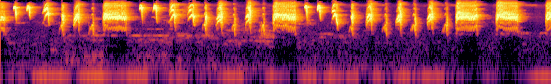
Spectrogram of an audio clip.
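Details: Rapid long-tailed shrike song for tutoring caged birds, made of short sharp chips and harsh rasping bursts repeated in quick succession for over eight seconds, with a faint low hum.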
